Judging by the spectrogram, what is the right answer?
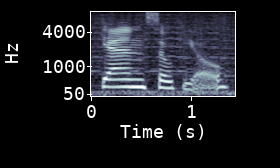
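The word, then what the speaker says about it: Gensokyo: So Gen Sokyo, not Gen.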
